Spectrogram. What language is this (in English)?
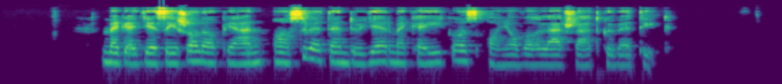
Hungarian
